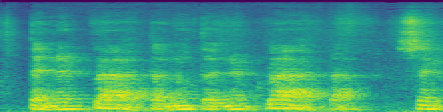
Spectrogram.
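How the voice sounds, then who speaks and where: A man speaks at a very slow pace in a dark, mellow tone with vocal fry. Audible room echo is present. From Argentina, Mendoza. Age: 80s+. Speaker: poet and filmmaker. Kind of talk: interview.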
